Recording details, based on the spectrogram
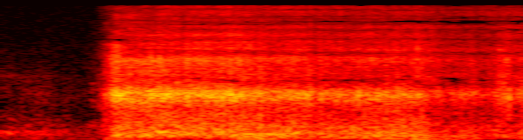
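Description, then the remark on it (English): After a brief hush, a person lets out one long, loud, exaggerated yawn, a breathy, roaring groan that holds steady for about two seconds, mimicking a lion. “A big old lion yawn.”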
